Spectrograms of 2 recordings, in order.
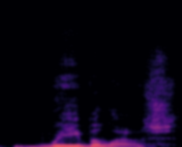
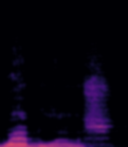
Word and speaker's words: Webelos: And at age 11, you transitioned into a division they called Webelos, Webelos. I heard some people pronounce it Weblos.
